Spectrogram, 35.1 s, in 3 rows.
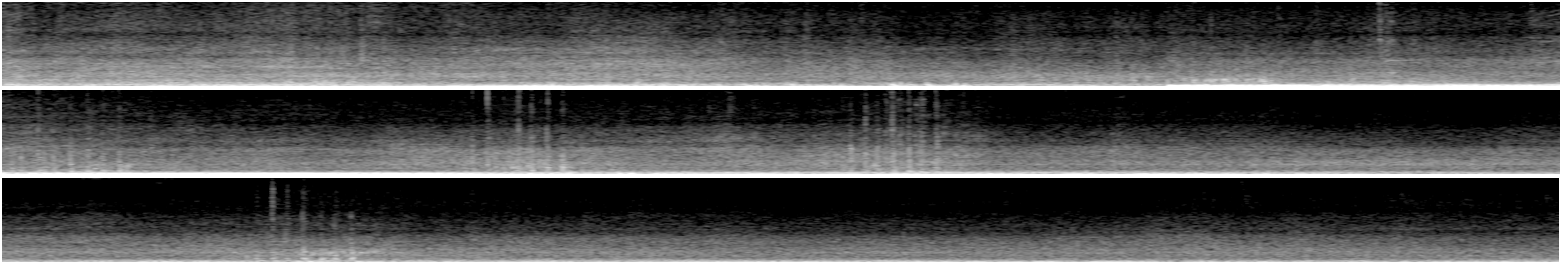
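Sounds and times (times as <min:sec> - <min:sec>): train engine drone: 0:00.0 - 0:18.0.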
